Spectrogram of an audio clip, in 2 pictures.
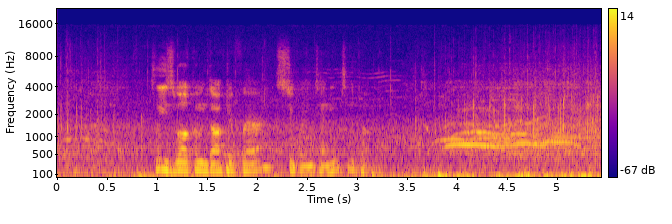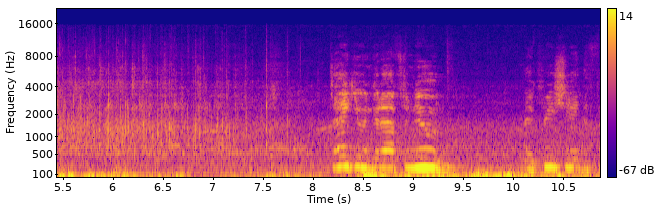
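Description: A man speaks calmly through a loudspeaker outdoors.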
